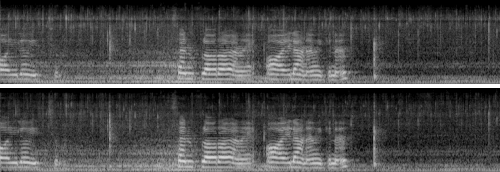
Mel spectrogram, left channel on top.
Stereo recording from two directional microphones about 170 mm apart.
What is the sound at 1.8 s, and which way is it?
Speech, 10° right (ahead or behind).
